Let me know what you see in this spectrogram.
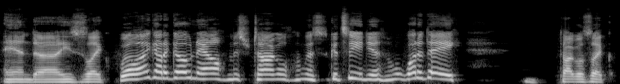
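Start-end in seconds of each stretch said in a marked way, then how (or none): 1.2-4.6 high-pitched, hurried fake casualness; nervous excuse. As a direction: play an awkward escape, voice way up. Jerry nervously excusing himself to flee.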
